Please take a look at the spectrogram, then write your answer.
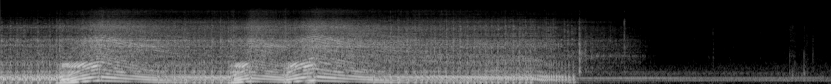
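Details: Husqvarna 450 X-Torq chainsaw that wouldn't run, new chain and bar fitted, started to check and adjust the carb (special adjusting tool bought): crisp revs dropping back cleanly several times, then steady idle without stalling; normal running.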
